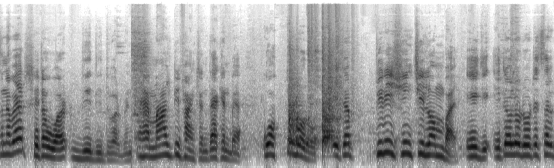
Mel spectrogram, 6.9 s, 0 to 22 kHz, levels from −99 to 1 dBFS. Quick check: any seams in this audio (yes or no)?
yes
